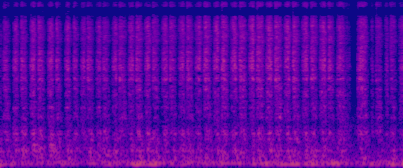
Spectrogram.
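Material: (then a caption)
Paper. A yellow felt-tip marker rubs back and forth over a thin printed paper coloring page resting on a hard clipboard, filling in shapes. The result is a steady run of quick, bright, scratchy strokes at a brisk, slightly uneven pace, with a brief pause just before the end.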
